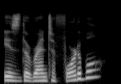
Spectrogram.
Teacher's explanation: instead of falling, the voice goes up. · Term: rising tone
